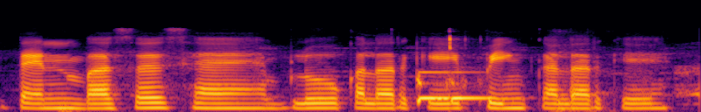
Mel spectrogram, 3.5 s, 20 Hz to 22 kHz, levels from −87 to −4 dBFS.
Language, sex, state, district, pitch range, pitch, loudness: Hindi, female, Haryana, Charkhi Dadri, 165-175 Hz, 170 Hz, -16 LUFS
